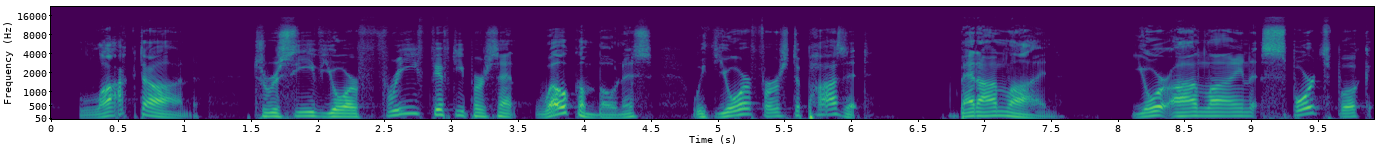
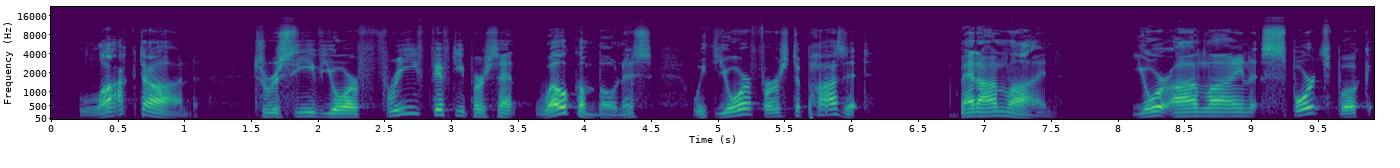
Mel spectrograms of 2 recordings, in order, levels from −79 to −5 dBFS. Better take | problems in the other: first | thin; somewhat; fading below 400 Hz

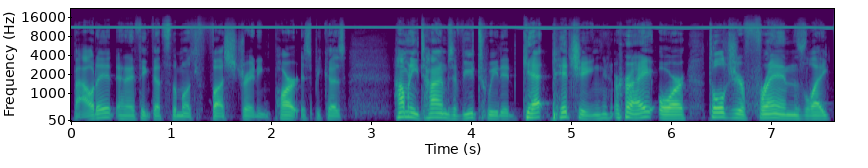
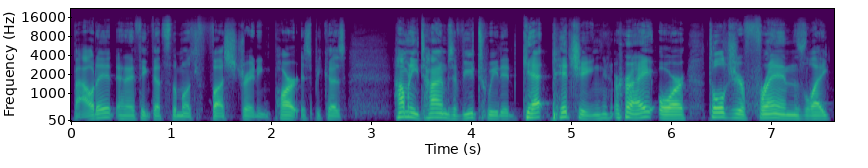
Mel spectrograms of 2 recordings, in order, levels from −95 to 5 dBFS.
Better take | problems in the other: second | high-pitched whine; loud; throughout; 11 kHz, 8 dB below the speech

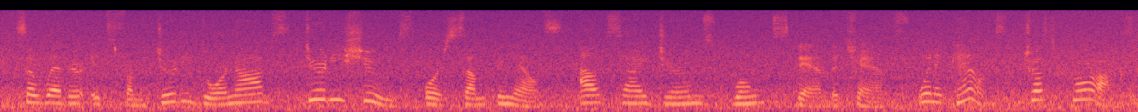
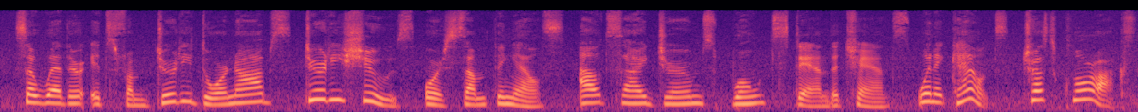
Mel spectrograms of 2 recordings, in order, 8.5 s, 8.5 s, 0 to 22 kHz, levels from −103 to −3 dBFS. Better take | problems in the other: second | hiss; loud; throughout; 4 dB below the speech; faint in the second

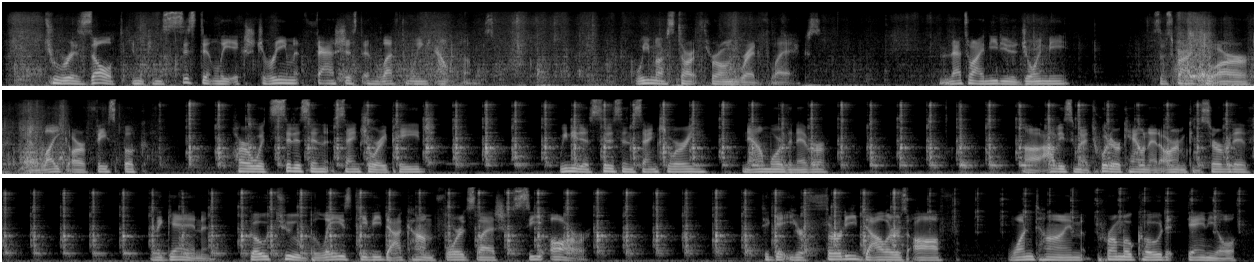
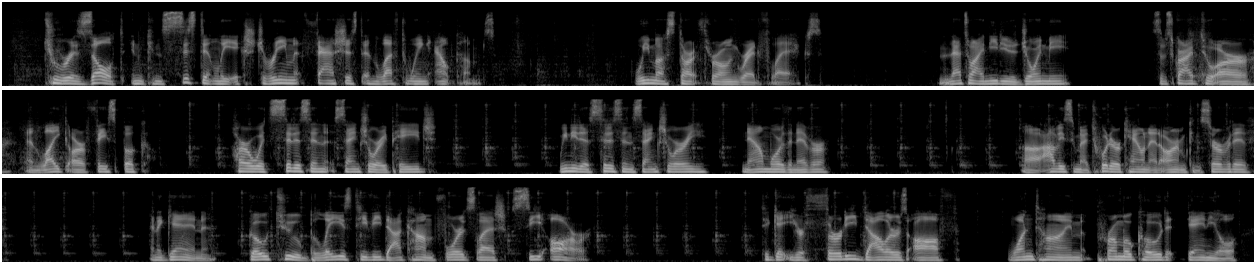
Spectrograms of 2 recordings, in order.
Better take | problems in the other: second | household noises; loud; throughout; 5 dB below the speech; faint in the second

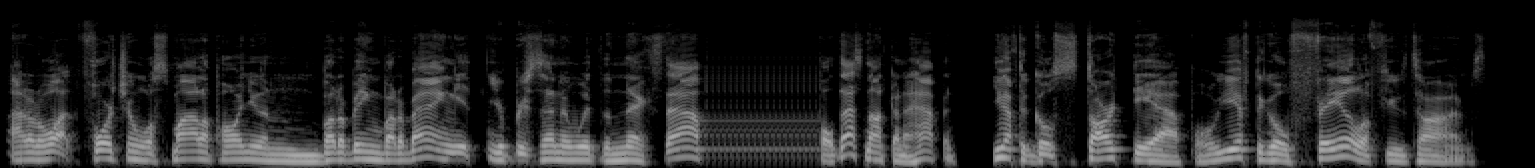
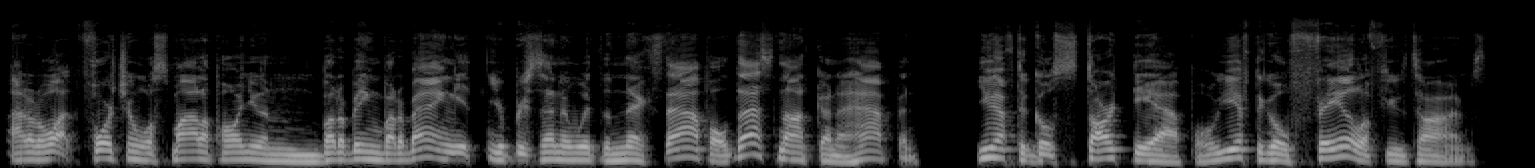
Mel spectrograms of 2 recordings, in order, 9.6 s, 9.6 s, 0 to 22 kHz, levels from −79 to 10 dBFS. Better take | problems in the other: second | audio freezing; at 4.5 s for 0.5 s

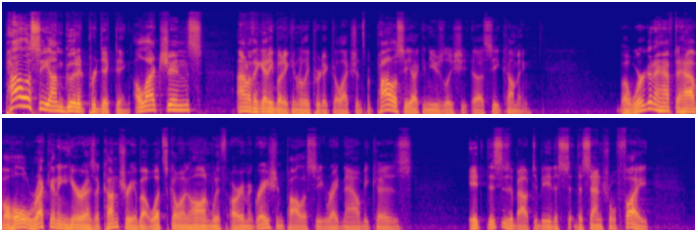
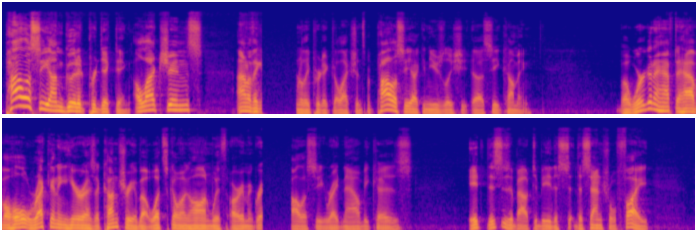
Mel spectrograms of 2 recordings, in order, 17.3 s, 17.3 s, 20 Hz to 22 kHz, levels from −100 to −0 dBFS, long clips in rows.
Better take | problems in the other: first | audio cutting out; at 3 s and at 12 s

